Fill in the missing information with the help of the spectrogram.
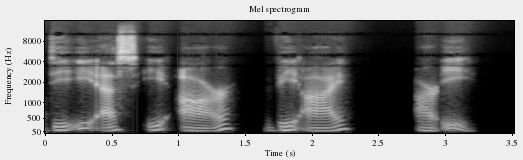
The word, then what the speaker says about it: deservire: Now, the Latin root of the word deserve comes from the Latin word "deservire," It's spelled D E S E R V I R E, "deservire."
